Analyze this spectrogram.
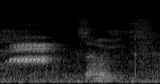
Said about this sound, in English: Is he stuck in your window? Is it a frog? Remember it was a frog out there the other day. Might be a frog. It might be a frog, bro.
